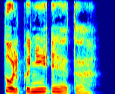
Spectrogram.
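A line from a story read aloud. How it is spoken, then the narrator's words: Inward moan. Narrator (Russian): простонала я про себя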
